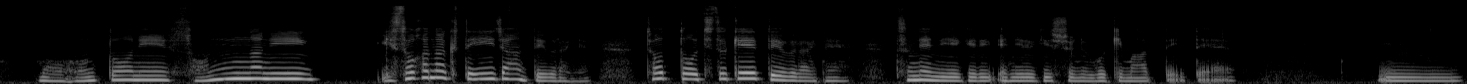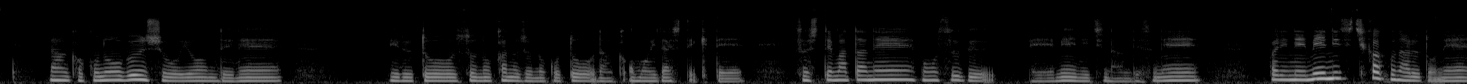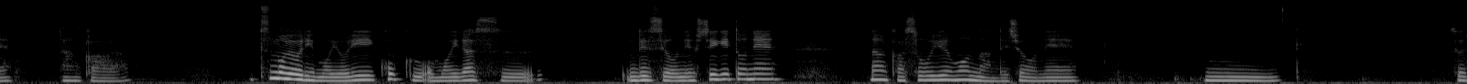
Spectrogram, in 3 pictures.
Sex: female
